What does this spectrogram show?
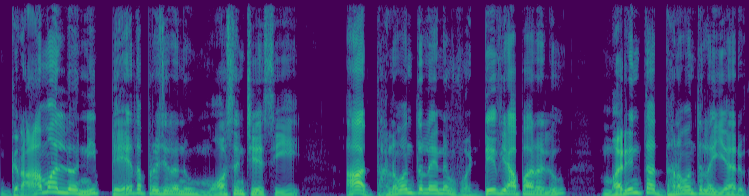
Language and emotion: Telugu, disgusted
